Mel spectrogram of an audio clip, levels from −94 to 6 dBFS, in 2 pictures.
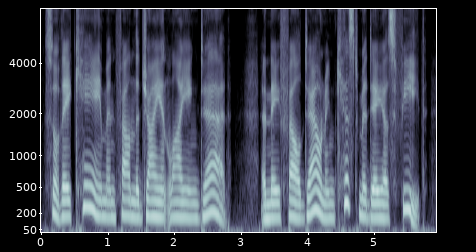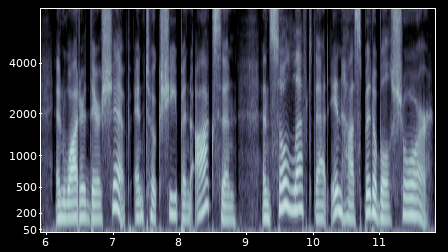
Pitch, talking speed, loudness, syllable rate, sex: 170 Hz, 160 wpm, -18 LUFS, 4.1 syllables/s, female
